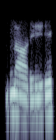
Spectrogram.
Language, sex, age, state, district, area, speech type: Sanskrit, female, 45-60, Karnataka, Dakshina Kannada, urban, conversation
